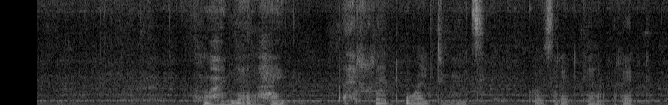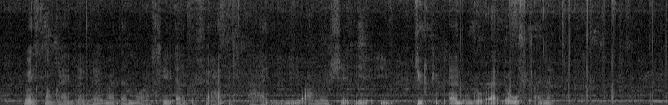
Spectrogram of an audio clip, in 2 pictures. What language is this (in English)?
Somali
